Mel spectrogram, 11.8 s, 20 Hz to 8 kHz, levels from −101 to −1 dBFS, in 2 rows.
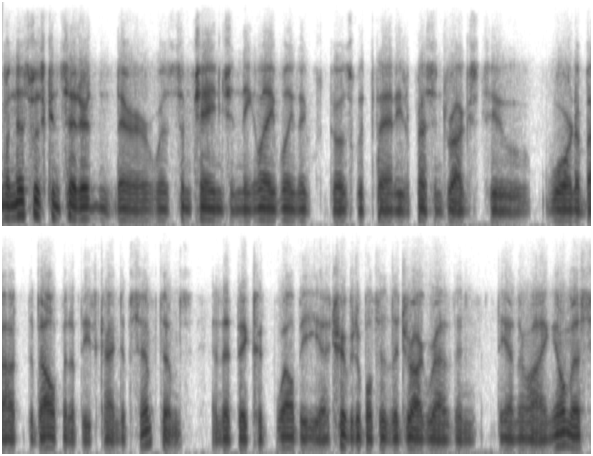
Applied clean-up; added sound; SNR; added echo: none; none; none; none.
